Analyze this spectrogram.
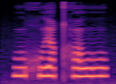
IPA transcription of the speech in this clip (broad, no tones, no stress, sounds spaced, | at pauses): u χʷ e qʰ o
